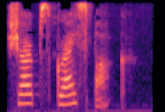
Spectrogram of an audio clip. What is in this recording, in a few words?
"sharpes grysbok", words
